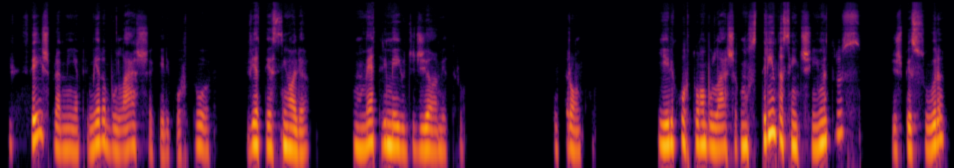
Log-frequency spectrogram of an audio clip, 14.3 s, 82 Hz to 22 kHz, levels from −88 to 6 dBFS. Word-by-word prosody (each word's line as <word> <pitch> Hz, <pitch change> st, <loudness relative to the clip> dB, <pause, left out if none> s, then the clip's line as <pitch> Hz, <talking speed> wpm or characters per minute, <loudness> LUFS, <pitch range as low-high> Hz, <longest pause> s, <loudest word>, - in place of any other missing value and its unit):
E -, -, -16 dB, 0.3 s
fez 230 Hz, +4 st, +4 dB
pra 165 Hz, -4 st, -6 dB
mim, 155 Hz, -1 st, -6 dB
a -, -, -9 dB
primeira 185 Hz, +6 st, -1 dB
bolacha 160 Hz, +2 st, -8 dB
que -, -, -18 dB
ele 130 Hz, +1 st, -11 dB
cortou, 145 Hz, +4 st, -10 dB, 0.5 s
devia 180 Hz, +1 st, +3 dB
ter 175 Hz, -1 st, -4 dB
assim 170 Hz, +3 st, +1 dB
olha, 150 Hz, -2 st, +1 dB, 0.6 s
um 170 Hz, -, -3 dB
1,5 175 Hz, -1 st, +2 dB
de 150 Hz, +2 st, -14 dB
diâmetro 150 Hz, -1 st, -4 dB, 1.4 s
o 160 Hz, -, -14 dB
tronco. 150 Hz, -4 st, -6 dB, 1.1 s
E 180 Hz, -1 st, +3 dB
ele 180 Hz, +1 st, +6 dB
cortou 185 Hz, -1 st, -3 dB
uma 180 Hz, -, +5 dB
bolacha 165 Hz, -1 st, -3 dB
com 175 Hz, -, -1 dB
uns 175 Hz, -, +1 dB
30 240 Hz, -1 st, +6 dB
centímetros 195 Hz, +7 st, 0 dB, 0.5 s
de 155 Hz, -, -10 dB
espessura. 155 Hz, +6 st, -1 dB
165 Hz, 130 wpm, -20 LUFS, 155-185 Hz, 1.4 s, ele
